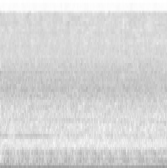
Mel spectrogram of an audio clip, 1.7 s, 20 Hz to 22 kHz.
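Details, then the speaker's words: 2004 Jaguar XKR V8 after sitting for months, previously running rough as if on 6 or 7 of 8 cylinders because an intake hose had come off the throttle body; after refitting and clamping it, deep even idle with no stumble. "That sounds a lot better."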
